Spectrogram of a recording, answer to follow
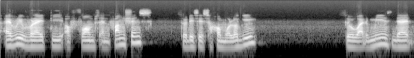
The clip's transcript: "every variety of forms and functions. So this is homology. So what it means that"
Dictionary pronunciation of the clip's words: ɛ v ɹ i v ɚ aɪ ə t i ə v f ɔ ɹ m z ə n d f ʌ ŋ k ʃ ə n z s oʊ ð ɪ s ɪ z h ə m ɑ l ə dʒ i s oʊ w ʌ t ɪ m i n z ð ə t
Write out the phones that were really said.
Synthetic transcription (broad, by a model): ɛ v ɹ i v ɚ aɪ ə t i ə f f ɔ m s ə n f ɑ ŋ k ʃ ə n s oʊ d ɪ s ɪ s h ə m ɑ l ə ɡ i s oʊ w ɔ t m i n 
